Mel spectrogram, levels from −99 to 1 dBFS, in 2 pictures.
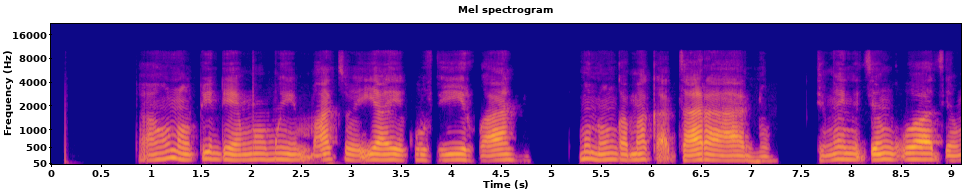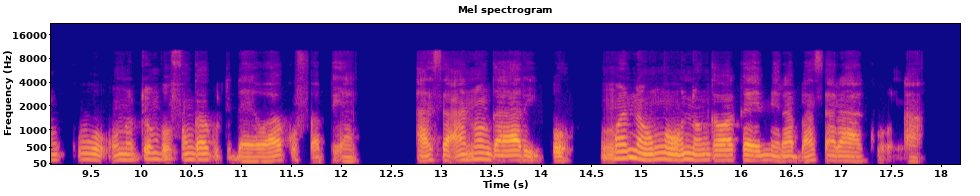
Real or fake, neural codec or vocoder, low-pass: fake; vocoder, 22.05 kHz, 80 mel bands, WaveNeXt; 9.9 kHz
